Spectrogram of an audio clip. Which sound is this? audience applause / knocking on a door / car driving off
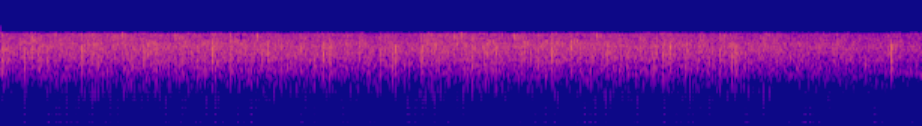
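audience applause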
